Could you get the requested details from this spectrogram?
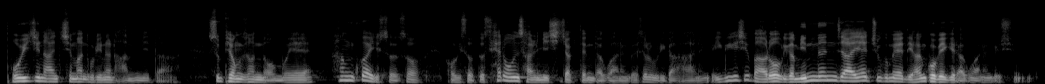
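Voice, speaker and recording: A middle-aged male pastor preaching a sermon, impassioned, rising loud on key phrases and dropping soft in between. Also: medium pitch, animated, fast talker, hardly any pauses.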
